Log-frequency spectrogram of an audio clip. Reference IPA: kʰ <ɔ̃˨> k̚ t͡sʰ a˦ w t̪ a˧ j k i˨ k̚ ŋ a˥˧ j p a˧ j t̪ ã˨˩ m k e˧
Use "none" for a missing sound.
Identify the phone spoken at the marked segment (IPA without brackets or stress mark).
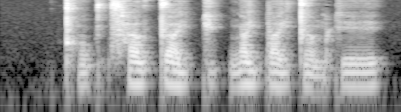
ɔ̃˨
